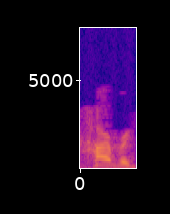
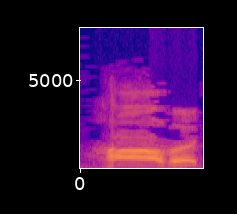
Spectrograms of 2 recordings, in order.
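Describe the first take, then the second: First: It is said in a plain, everyday accent. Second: It is said in an East Coast Ivy League accent. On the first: The speaker calls it wrong. "you don't say Harvard" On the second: The speaker calls it right. "on the East Coast, if you're part of the Ivy League, ... you say Harvard"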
